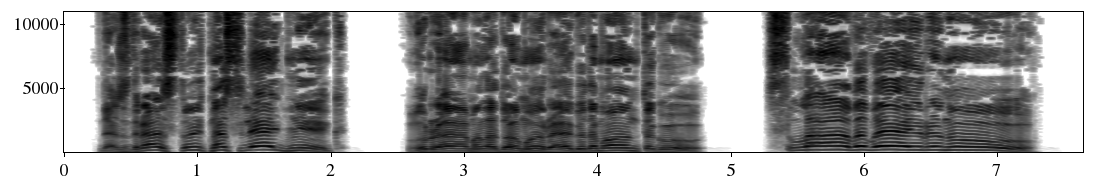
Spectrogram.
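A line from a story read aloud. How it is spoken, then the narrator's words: Joyful shouting crowd. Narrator (Russian): Они хлопали, кричали и радовались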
